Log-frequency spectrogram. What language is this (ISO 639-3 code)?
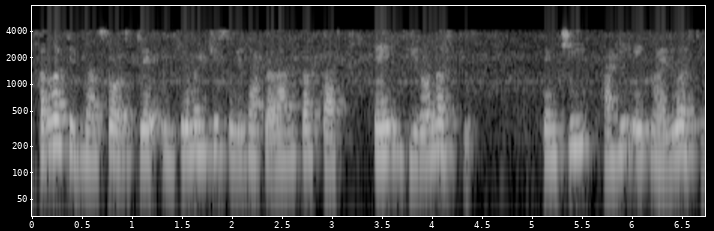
mar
